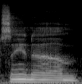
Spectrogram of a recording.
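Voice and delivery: ordinary talk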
